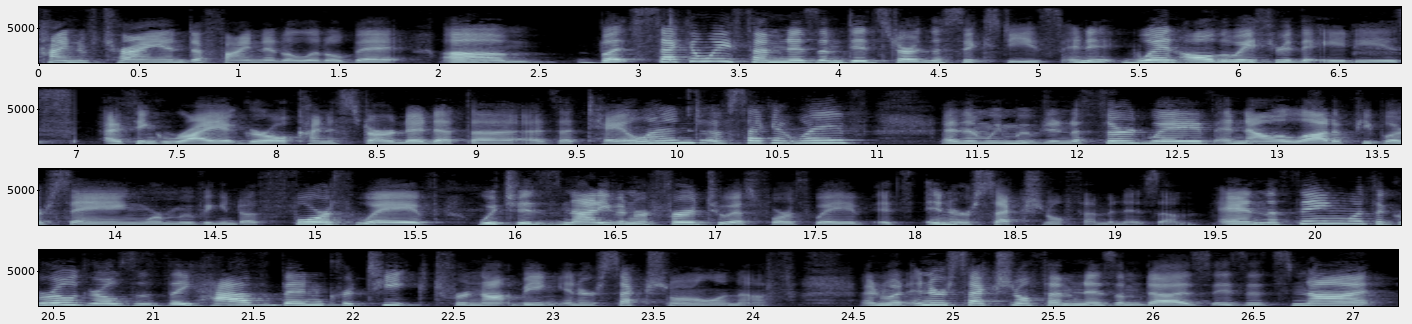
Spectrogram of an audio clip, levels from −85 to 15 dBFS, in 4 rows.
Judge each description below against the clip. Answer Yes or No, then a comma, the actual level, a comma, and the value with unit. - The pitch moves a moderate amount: No, wide, 6.5 semitones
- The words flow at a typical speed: No, fast, 225 wpm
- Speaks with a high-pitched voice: Yes, high, 200 Hz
